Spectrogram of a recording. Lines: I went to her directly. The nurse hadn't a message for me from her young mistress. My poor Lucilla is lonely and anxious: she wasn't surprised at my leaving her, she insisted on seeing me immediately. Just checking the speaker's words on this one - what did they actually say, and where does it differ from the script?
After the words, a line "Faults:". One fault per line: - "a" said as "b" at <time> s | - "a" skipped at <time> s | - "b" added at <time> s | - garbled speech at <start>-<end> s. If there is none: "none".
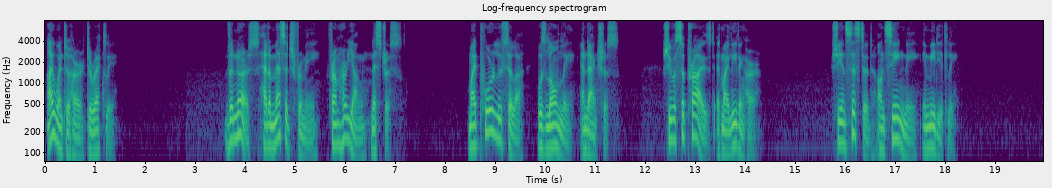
I went to her directly. The nurse had a message for me from her young mistress. My poor Lucilla was lonely and anxious: she was surprised at my leaving her, she insisted on seeing me immediately.
Faults:
- "hadn't" said as "had" at 4.3 s
- "is" said as "was" at 9.8 s
- "wasn't" said as "was" at 12.5 s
